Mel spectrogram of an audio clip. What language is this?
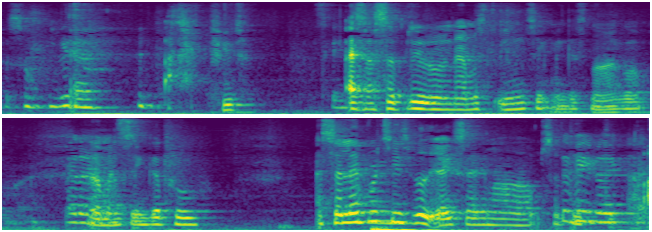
Danish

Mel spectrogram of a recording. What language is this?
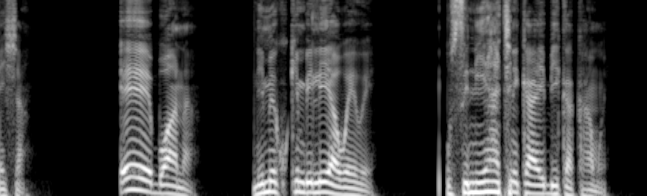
Swahili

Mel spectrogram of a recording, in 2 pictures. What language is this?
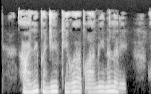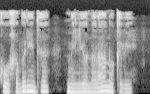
Pashto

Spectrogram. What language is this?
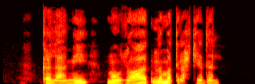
Pashto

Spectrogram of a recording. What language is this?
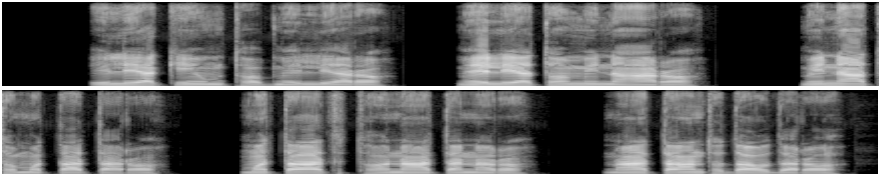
Mahasu Pahari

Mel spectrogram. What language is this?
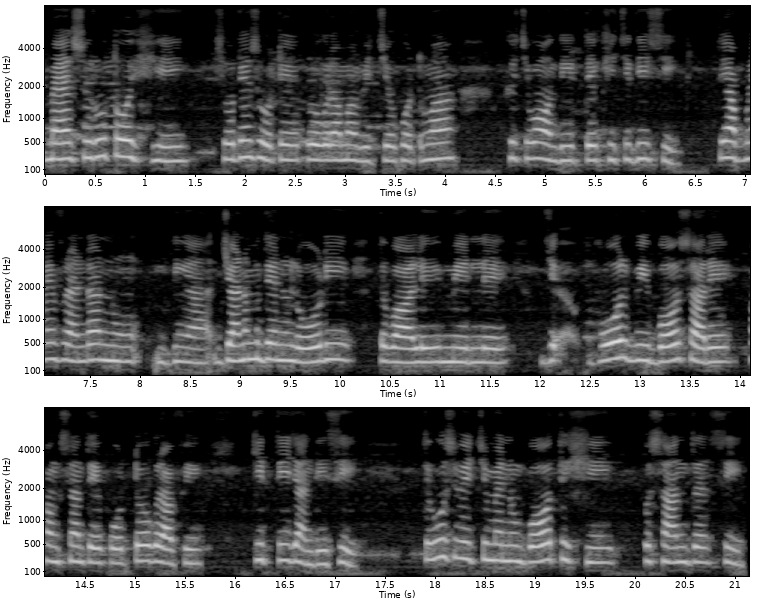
Punjabi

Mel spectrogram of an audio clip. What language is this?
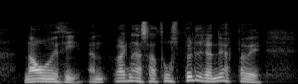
Icelandic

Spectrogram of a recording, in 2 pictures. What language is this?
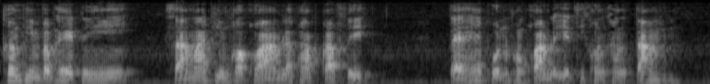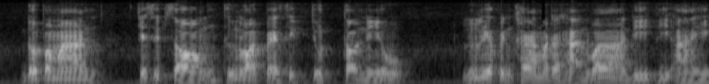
Thai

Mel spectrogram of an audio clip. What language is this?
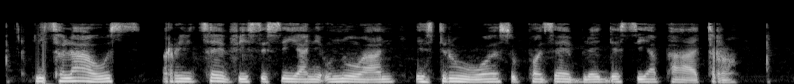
Esperanto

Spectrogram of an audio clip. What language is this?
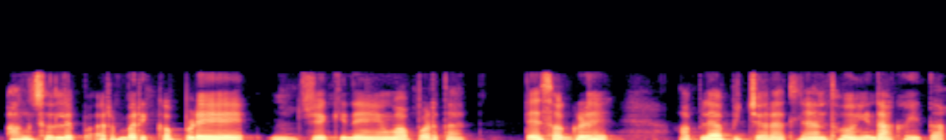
Konkani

